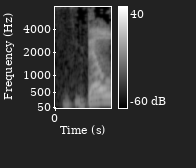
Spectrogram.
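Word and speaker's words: Belle: It's up on Bell Mountain. It's spelt B-E-L-L-E. It's actually a French word, Bell.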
